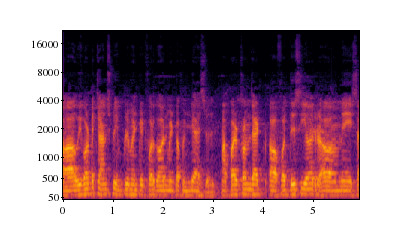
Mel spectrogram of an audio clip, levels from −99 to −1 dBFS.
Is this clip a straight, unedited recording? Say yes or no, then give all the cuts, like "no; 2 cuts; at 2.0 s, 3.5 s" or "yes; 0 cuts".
no; 1 cut; at 3.0 s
